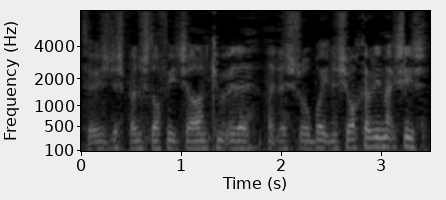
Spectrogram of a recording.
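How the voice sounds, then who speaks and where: A man's voice: mid-range voice, fairly even intonation, rapid-fire, fairly bright tone, a little hiss or hum. A Scottish man guesting in a radio studio, talking casually and easygoing, often agreeing with "aye". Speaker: music producer guest. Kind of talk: casual radio interview chat.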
